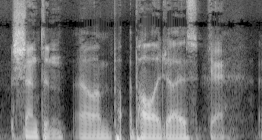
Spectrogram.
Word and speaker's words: Shenton: It's pronounced Shenton.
